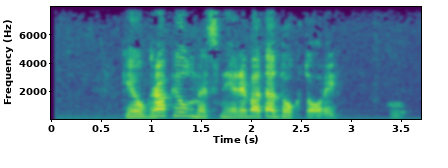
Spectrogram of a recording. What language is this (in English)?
Georgian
